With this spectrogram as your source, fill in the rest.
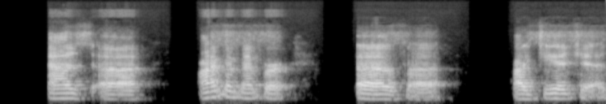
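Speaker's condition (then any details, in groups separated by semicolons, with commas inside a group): Muscular dystrophy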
